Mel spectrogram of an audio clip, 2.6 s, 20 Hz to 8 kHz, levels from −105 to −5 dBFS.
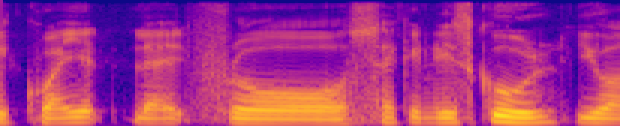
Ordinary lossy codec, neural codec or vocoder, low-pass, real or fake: none; none; 7.2 kHz; real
